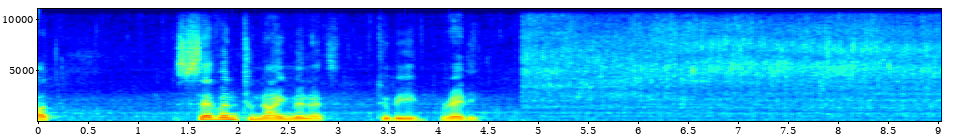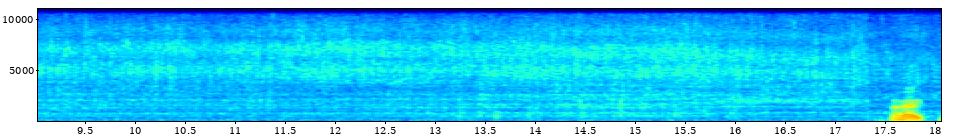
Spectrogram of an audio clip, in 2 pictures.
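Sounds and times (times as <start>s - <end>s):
chicken deep-frying in oil: 4.8s - 18.0s.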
